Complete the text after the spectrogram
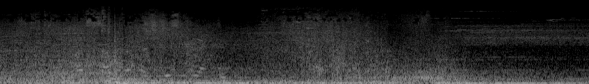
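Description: Loud explosive battle effects crash and boom.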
